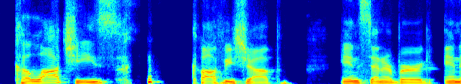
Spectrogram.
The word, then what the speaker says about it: kolache: little coffee shop it's kolaches coffee shop in Centerburg and an individual kolaches is called a kolache just one kolache plural kolaches not colon cheese sorry about that Robert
